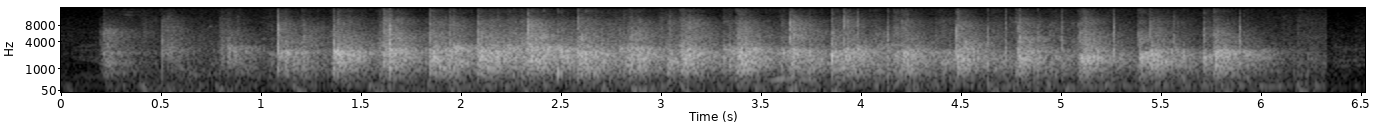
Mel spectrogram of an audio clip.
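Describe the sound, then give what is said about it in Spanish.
An audience applauds speakers at the start of a talk on copyright. Distinct individual claps build quickly into many fast, steady claps, holding fairly even before tapering off at the end. “Un aplauso.”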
